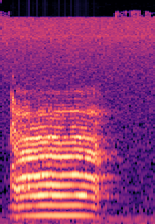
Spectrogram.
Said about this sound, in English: Sheep.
